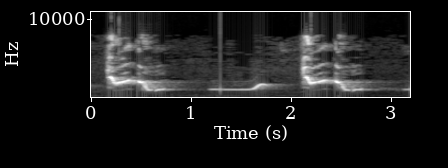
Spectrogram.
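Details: Straw-headed bulbul in full ngoceh song used as masteran tutor material: a loud, rich whistled phrase that slurs down from high to low, a level mellow whistle that rises at the end, then the rich phrase again.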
